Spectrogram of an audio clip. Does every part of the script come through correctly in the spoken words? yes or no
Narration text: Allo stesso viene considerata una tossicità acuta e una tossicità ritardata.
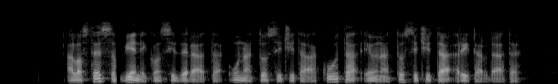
yes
